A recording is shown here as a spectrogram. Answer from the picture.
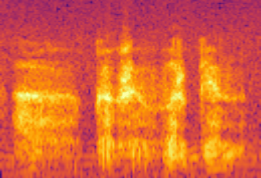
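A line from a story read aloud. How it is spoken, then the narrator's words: Whispered. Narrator (Russian): Он прошептал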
